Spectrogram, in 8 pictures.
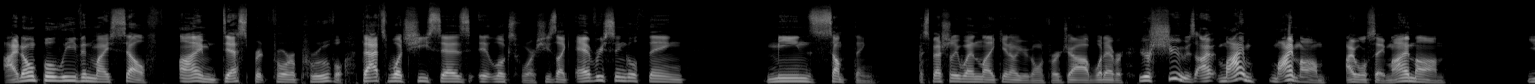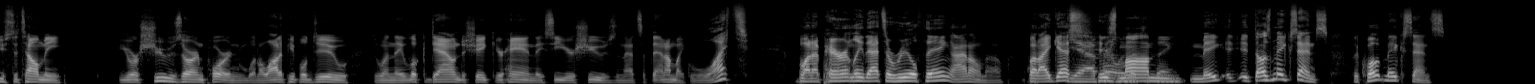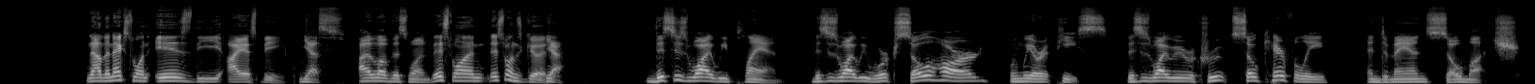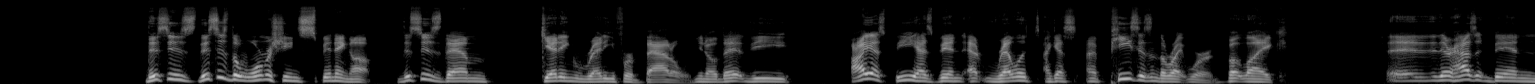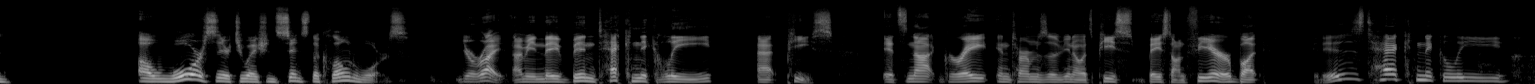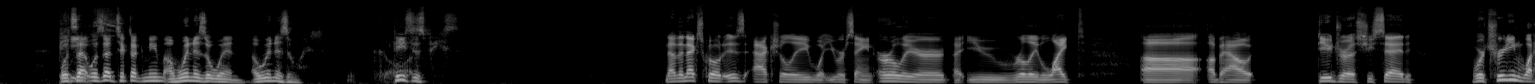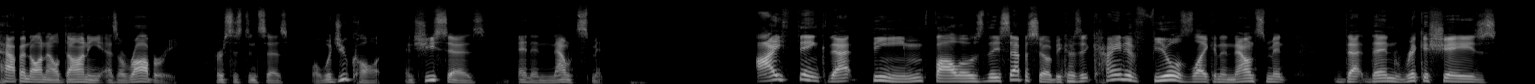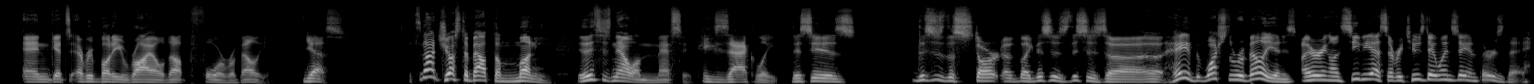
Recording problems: none

